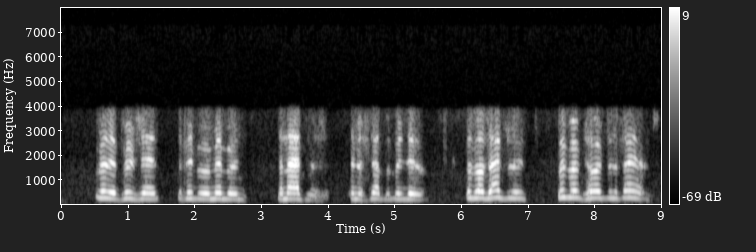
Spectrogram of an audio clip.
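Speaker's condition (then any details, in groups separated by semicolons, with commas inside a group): Throat cancer; voice box kept, lasting impact on throat and speech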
